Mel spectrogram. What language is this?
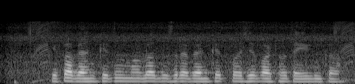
Marathi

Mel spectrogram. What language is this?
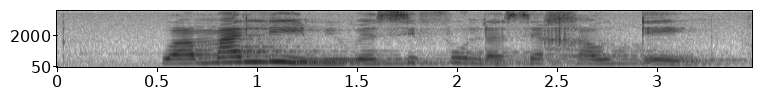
South Ndebele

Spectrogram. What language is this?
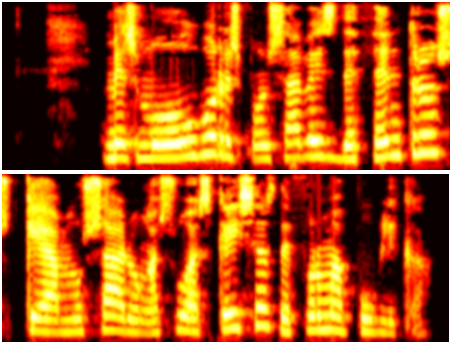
Galician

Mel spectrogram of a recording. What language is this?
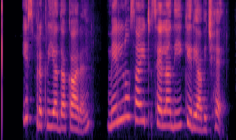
Punjabi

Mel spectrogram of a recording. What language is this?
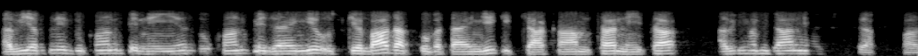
Urdu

